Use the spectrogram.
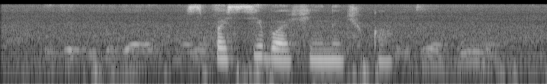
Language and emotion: Russian, neutral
